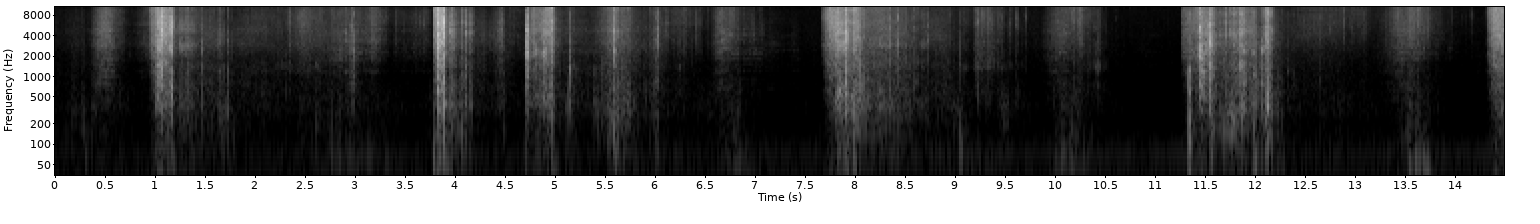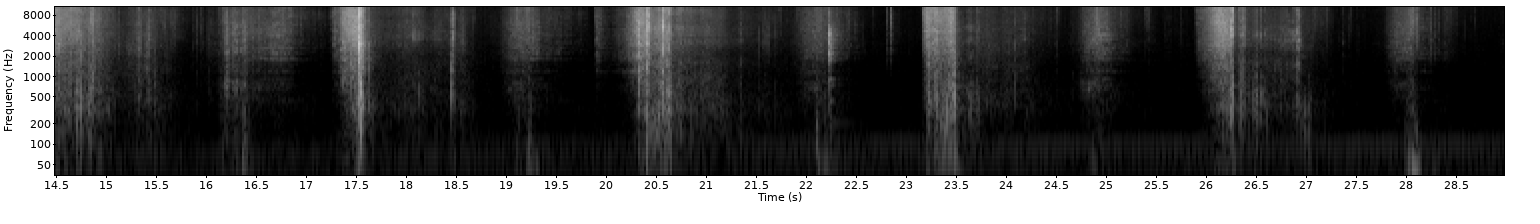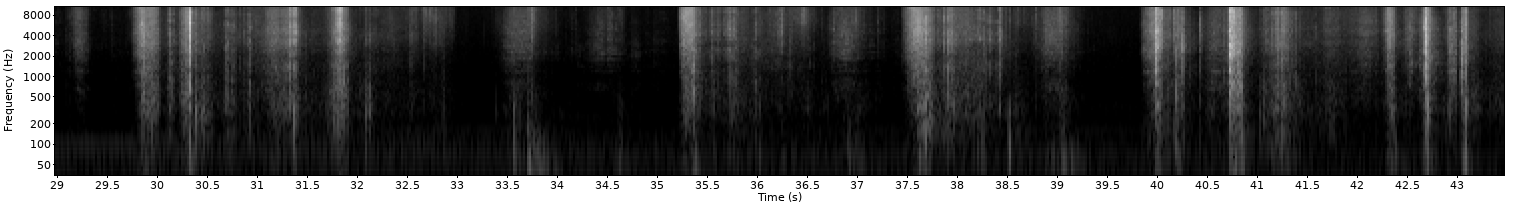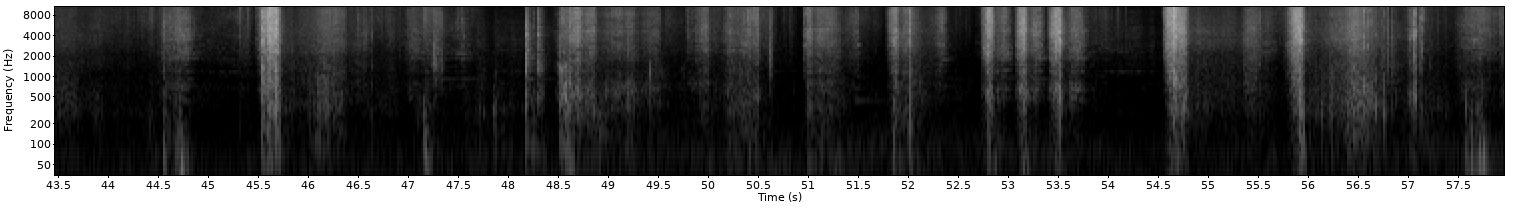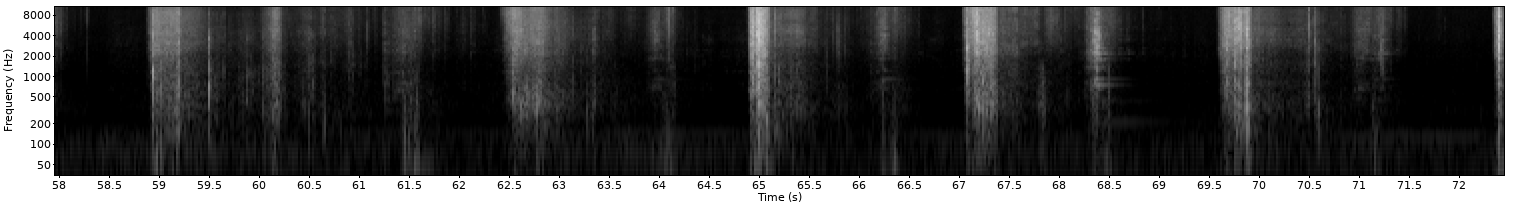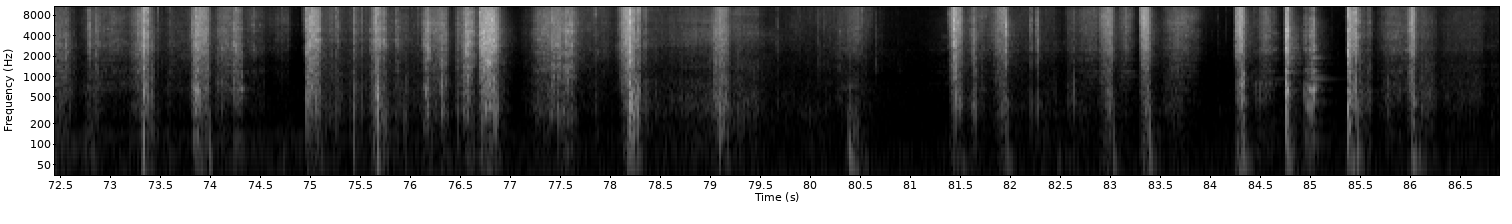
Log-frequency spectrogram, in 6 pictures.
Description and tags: Natural Sandy Soil Dirt Spade Shovel Digging Scraping
Shovel digging around in sandy dirt. Great for grave digging scenes. Also includes some falling dirt sounds.
sfx, soundeffects, sound, fx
